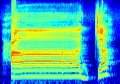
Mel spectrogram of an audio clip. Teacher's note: جیم کے اوپر تشدید یعنی شد کی علامت ہے، جیم کو سختی سے پڑھیں گے، جیسے آپ لفظ کو چبا کے ادا کرتے ہیں حاجہ، اس طرح سے زیادہ لمبا نہیں کرنا کیونکہ جیم کے ساتھ کوئی حرکت نہیں ہے۔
